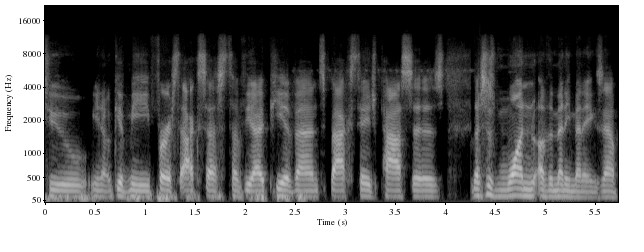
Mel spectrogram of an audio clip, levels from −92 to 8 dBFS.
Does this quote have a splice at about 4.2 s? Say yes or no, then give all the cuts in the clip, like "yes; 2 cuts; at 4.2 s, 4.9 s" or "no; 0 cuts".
yes; 1 cut; at 4.2 s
